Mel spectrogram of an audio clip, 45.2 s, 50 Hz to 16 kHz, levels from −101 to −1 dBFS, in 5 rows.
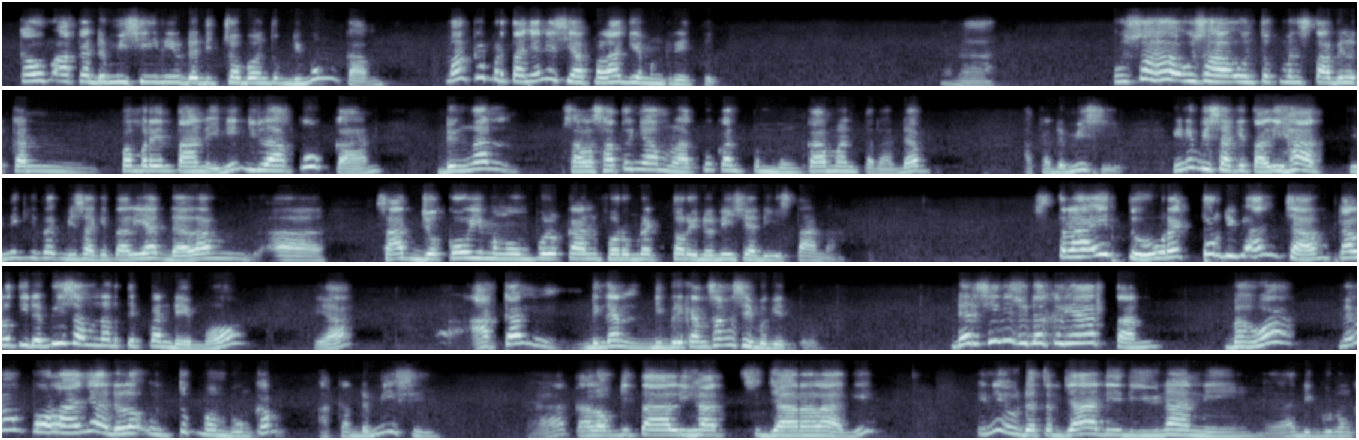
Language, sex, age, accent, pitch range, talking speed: Indonesian, male, 20-39, native, 180-270 Hz, 115 wpm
